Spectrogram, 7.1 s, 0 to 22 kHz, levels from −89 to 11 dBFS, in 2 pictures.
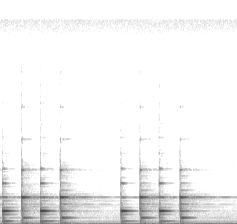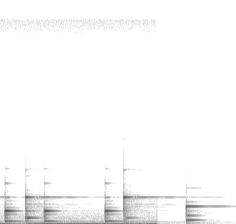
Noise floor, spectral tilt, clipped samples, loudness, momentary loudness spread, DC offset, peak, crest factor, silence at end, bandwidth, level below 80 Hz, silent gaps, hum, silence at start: -60 dBFS; -6 dB/octave; under 0.1%; -29 LUFS; 23 LU; under 0.1%; -12 dBFS; 20 dB; 0.5 s; over 20 kHz; -46 dBFS; none; none; 0 s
